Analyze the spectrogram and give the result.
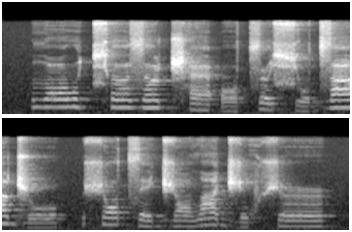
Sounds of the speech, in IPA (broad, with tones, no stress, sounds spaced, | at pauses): ðˤ oː˥ t͡ɕʰ əː˥ z əː˥ ʈ͡ʂʰ æ˧ ʔ ɔ˩ t͡s ə˞˧ ɕ o˩ d͡z aː˥ ɖ͡ʐ o˩ | ʃ ɔ˥ t͡s e˧ d͡ʒ ɔ˧ ðˤ æ˥ d͡ʒ ə˩ xʷ ʃ ə˞˧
